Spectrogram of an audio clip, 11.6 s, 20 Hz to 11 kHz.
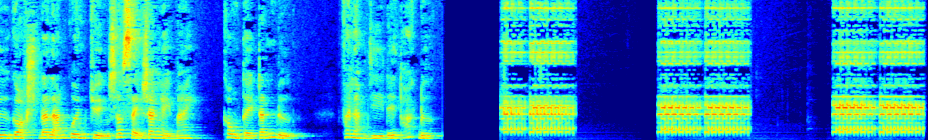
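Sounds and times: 
speech: 0.0 - 5.6
telephone bell ringing with bright metallic trills: 6.3 - 7.3, 8.2 - 9.5, 10.4 - 11.5.

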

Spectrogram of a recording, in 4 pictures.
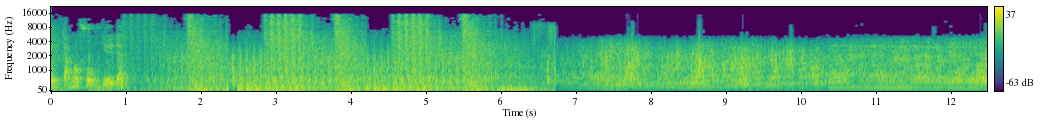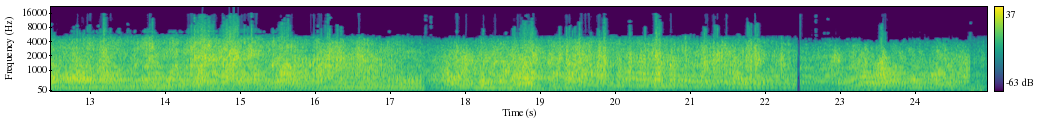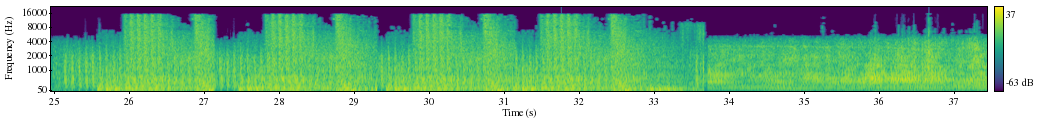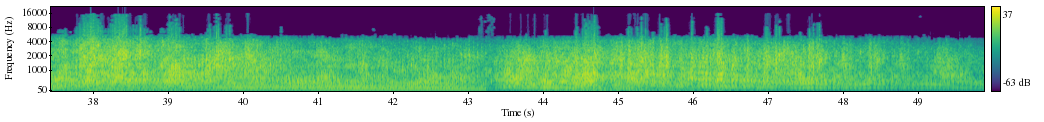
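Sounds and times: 
speech: 0.0 - 1.2
propeller aircraft engine droning: 0.0 - 49.8
gunship firing six-barrel machine guns: 0.9 - 6.8, 25.2 - 33.7.

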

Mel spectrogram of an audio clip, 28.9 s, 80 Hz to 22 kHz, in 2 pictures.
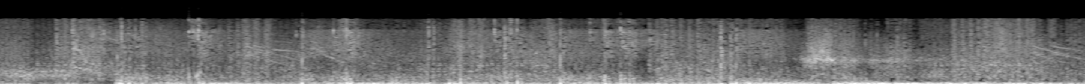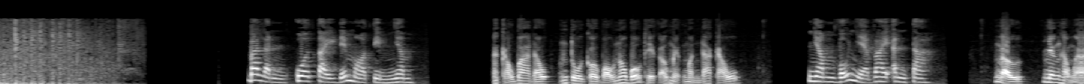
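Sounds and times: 
heavy explosion booms: 0.0 - 16.1
gunfire from large and small guns: 0.0 - 16.4
low rumbling roar: 1.8 - 14.7
speech: 17.9 - 20.1, 21.1 - 24.4, 25.3 - 27.0, 27.8 - 28.9.

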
